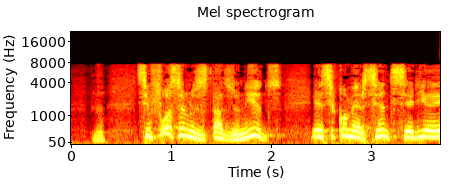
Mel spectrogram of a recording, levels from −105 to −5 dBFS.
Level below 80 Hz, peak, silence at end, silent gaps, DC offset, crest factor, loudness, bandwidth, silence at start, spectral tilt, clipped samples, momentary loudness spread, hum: -44 dBFS; -2 dBFS; 0 s; none; under 0.1%; 14 dB; -16 LUFS; 8 kHz; 0.2 s; -5.5 dB/octave; under 0.1%; 16 LU; none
